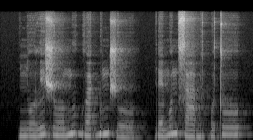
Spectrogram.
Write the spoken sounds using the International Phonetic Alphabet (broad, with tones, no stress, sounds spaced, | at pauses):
ɲ oː˨ l ɪ˦ ʃ oː˨ m u˦ ɡʷ aː˨ ɡ͡b ʊ˦ m ʃ oː˨ | ɾ ɛ˨ m o˦ n s aː˨ b ɪ˨ k͡p ʊ˨ t oː˦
